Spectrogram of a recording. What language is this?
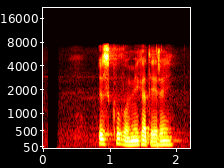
Nepali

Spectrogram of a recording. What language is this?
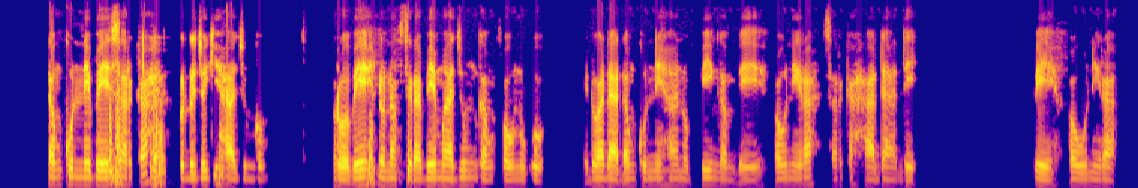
Fula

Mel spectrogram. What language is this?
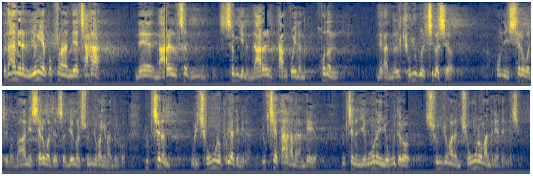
Korean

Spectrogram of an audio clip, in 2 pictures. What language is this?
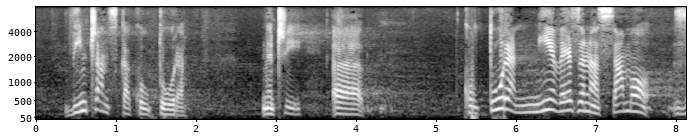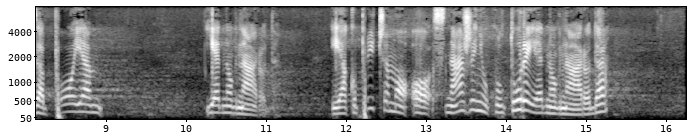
Serbian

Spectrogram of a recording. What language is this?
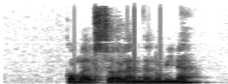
Catalan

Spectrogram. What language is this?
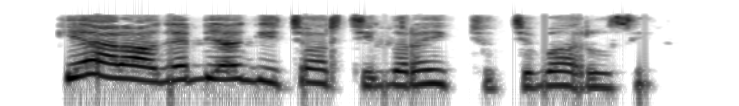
Kalenjin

